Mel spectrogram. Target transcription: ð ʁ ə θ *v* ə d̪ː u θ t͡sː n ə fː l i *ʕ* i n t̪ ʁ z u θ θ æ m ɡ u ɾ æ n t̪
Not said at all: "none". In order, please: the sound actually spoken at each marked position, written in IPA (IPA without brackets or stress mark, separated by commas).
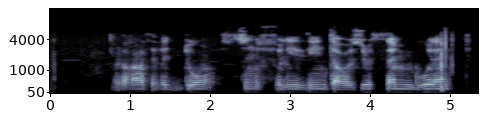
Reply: v, ð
